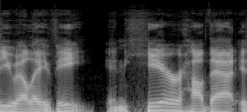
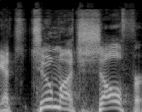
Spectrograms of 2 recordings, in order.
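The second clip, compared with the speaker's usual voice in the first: complaining devilish voice, pitched up; 12 semitones higher than usual. Acting out Satan complaining about too much sulfur: Satan voice. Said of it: "Satan himself would be like".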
